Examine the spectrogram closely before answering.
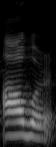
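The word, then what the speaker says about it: hour: minute रुकना फिर है अवर ह ओ यू आर ह साइलेंट है क्या पढ़ेंगे अवर मतलब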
